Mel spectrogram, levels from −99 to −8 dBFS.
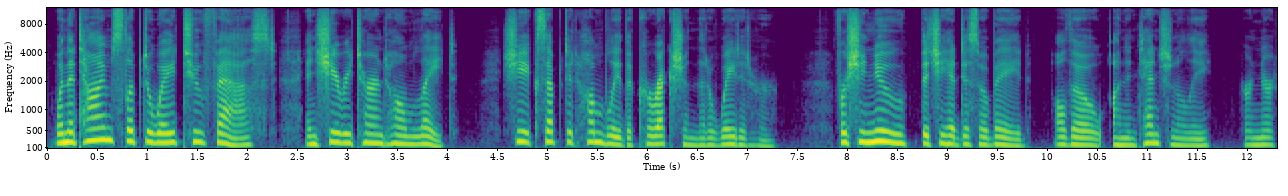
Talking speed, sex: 145 wpm, female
